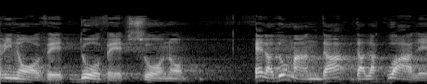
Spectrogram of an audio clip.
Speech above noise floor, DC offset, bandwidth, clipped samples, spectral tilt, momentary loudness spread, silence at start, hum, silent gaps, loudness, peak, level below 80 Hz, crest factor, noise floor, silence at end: 27 dB; under 0.1%; 10.5 kHz; under 0.1%; -2.5 dB/octave; 5 LU; 0 s; none; none; -20 LUFS; -2 dBFS; -68 dBFS; 18 dB; -47 dBFS; 0 s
